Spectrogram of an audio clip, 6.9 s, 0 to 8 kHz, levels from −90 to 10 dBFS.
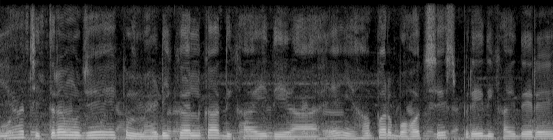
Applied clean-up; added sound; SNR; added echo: none; none; none; none.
